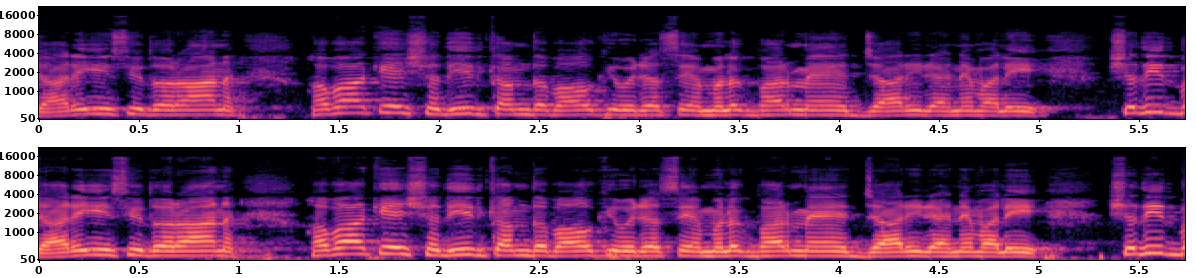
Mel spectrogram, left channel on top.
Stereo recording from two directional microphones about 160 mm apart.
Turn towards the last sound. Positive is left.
turn(degrees=-20)  # may be behind; listen again after turning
